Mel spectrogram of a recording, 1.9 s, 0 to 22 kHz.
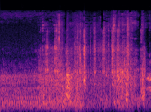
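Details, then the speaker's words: Truck on 37-inch tires with stock Raptor fenders after trimming, driving through a dip: irregular scraping and crunching bursts as the suspension compresses and the tire tucks fully; tire rubbing on the inner fender. "yeah we were definitely seeing quite a bit of rubbing here you can see the tire went full tucked just like the four and that caused some rubbing on the inside"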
